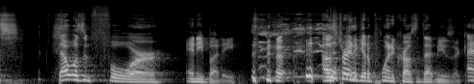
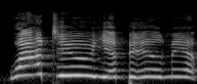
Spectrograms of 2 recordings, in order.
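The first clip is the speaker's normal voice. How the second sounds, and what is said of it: Weird sung impression of a singer. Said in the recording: “my weird Frankie Valli impression”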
